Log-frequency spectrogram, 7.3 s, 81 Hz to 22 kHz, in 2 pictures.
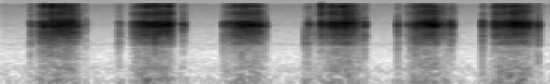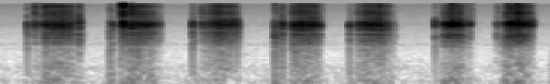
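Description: A thin bamboo ear pick scrapes inside a small hollow paper tube, lined with sandpaper and taped, resting on the left microphone ear. About 13 short, gritty scraping strokes repeat at a steady pace, bright and hissy with almost no low end, each cut off quickly by a brief pause.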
